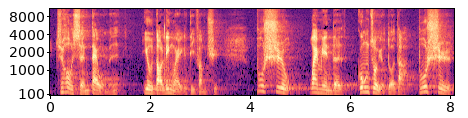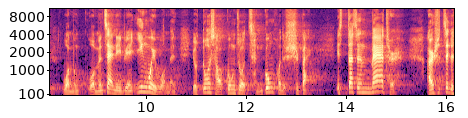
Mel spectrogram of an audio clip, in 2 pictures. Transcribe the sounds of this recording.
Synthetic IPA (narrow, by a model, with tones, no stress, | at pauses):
ʈ͡ʂɻ̩˥xo˥˩ʊʂə˧˥nt̪a˥˩ɪwɔ˨˩mə˦n | jo˥˧ʊt̪ɑ˥˧ʊli˥˧ŋwa˥˩ɪi˧˥ɡə˧t̪i˥˩fɑ˩ŋt͡ɕʰy˥˩ | pu˧˥ʂɻ̩˥˧wa˥˧ɪmjɛ˥˩nd̪ə˩kʊ˥ŋt͡swɔ˥˩jo˨˩ʊt̪wɔ˥t̪a̰˥˩pu˧˥ʂɻ̩˥˩wɔ˨˩mə˦nwɔ˨˩mə˦nt͡sa˥˧ɪne˥˩ɪpjɛ˥ni˥nwe˥˩ɪwɔ˨˩mə˦njo˨˩ʊt̪wɔ˥ʂɑ˨˩ʊkʊ˥ŋt͡swɔ˥˩ʈ͡ʂʰə˧˥ŋkʊ˥ŋxwɔ˥˩ʈ͡ʂə˨˩ʂɻ̩˥pa˥˩ɪ | ɪ˨sd̥ʌ˥zə˨nmæ˥tʰə˞˨˩ | ə˞˧˥ʂɻ̩˥˧ʈ͡ʂɤ˥˩ɡə˩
